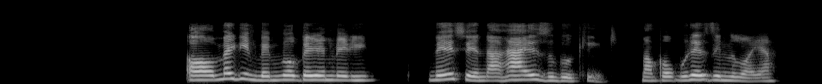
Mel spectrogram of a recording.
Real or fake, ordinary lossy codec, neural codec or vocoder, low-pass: fake; none; codec, 16 kHz, 1 kbps, FreqCodec, larger model; 7.2 kHz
